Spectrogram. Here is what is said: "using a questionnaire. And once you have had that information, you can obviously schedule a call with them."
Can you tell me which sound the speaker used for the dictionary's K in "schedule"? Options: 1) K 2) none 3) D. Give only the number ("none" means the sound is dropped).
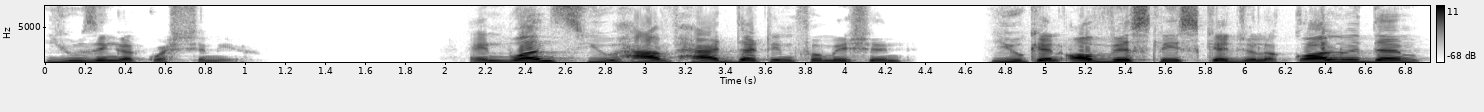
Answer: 1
